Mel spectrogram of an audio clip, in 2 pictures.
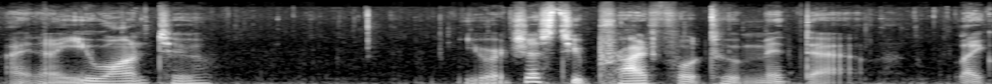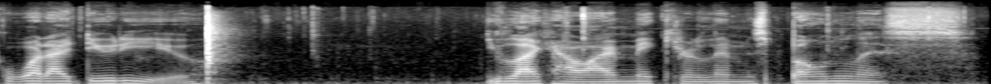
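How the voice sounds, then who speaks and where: A man playing a possessive, domineering mafia boss in an intimate ASMR roleplay, speaking deliberately and with teasing menace in a gravelly, husky, breathy voice. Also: on the low side, noisy background. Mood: seductive, smug. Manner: slow, deliberate, menacing, florid wording.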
